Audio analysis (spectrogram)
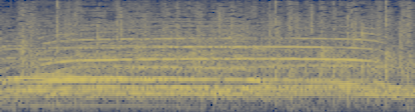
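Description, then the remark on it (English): A live show audience cheers, whoops and claps loudly and steadily as guests Diallo Riddle and Byron Bowers are introduced, with a continuous wash of crowd noise and scattered hoots throughout. “Why y'all doing those, golf claps back there?”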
